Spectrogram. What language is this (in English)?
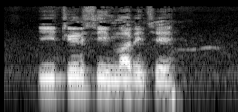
Goaria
